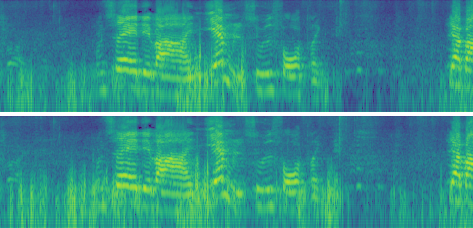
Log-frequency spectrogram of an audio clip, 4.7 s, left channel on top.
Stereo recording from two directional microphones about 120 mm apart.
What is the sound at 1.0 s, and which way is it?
A woman's voice, 15° left (ahead or behind).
